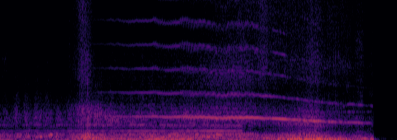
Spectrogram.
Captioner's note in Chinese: 尖叫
